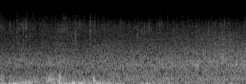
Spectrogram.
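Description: Wind buffeting the microphone over steady city street noise, with faint distant voices about half a second in.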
